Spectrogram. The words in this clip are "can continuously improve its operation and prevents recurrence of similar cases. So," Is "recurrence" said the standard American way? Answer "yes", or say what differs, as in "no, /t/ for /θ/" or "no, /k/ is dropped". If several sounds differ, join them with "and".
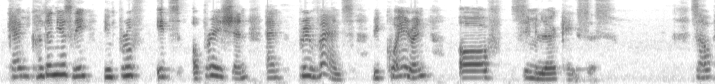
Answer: no, /s/ is dropped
